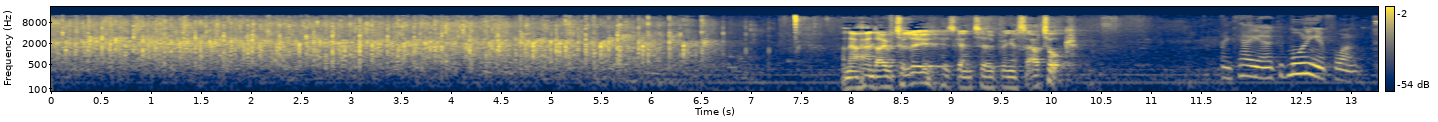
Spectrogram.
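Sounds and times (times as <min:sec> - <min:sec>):
audience applauding: 0:00.0 - 0:07.3
speech: 0:08.0 - 0:10.4, 0:11.7 - 0:13.2.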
